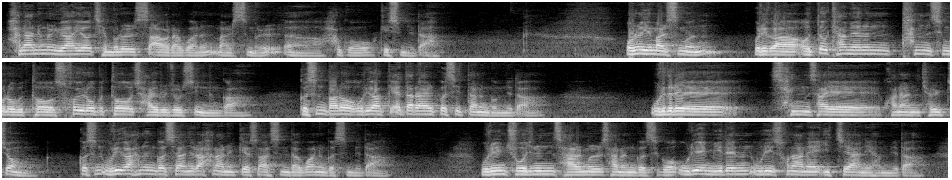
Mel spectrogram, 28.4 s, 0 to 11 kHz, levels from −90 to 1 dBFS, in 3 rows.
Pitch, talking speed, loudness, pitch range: 135 Hz, 315 characters per minute, -15 LUFS, 120-150 Hz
